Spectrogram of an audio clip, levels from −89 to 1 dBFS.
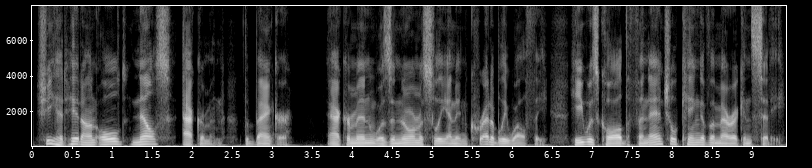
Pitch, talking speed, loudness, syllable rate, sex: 105 Hz, 155 wpm, -21 LUFS, 5.3 syllables/s, male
